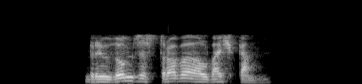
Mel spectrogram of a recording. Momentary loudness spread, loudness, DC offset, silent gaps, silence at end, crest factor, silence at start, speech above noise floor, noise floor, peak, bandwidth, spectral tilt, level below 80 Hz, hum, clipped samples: 8 LU; -17 LUFS; under 0.1%; none; 1.05 s; 20 dB; 0.85 s; 66 dB; -82 dBFS; 0 dBFS; 4.3 kHz; -8.5 dB/octave; -60 dBFS; none; under 0.1%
